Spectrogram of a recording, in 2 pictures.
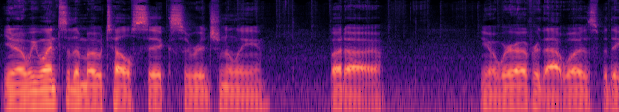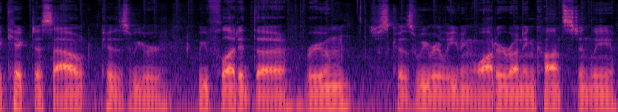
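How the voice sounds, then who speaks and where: A low-pitched male squatter tenant, played by a man, stubborn and clueless. He rambles and argues with naive insistence in an improvised prank phone conversation. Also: flat delivery, moderate pace, a little mellow, clean tone. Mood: rambling, aggrieved. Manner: rambling, argumentative, feigned naivety. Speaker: prank caller.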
